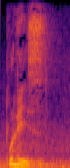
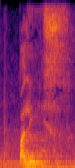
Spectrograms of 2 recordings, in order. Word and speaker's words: police: Vegetable, V-E-G-E-T-A-B-L-E, vegetable, which is correctly pronounced as vegetable, vegetable. Police, police, P-O-L-I-C-E, which is correctly pronounced as police, police, not poo, it's pa, police. Restaurant, R-E-S-T-A-U-R-A-N-T, restaurant, which is correctly pronounced as restaurant, restaurant. Determine, D-E-T-E-R-M-I-N-E, determine, which is correctly pronounced as determine, determine.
